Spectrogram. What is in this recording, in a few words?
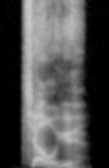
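"jiao yu" Chinese; 汉语口语新时代-初级下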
